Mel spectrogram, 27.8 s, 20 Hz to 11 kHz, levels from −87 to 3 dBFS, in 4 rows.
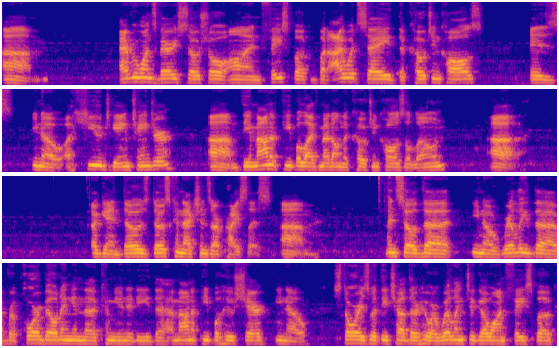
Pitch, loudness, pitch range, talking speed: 135 Hz, -18 LUFS, 130-140 Hz, 155 wpm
